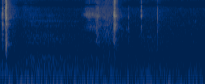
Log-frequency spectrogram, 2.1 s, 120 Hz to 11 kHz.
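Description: A few small sharp clicks of a 1/64 die-cast model car's base and body being handled and pressed together in the fingers, the loudest right at the start and another just over a second in.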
